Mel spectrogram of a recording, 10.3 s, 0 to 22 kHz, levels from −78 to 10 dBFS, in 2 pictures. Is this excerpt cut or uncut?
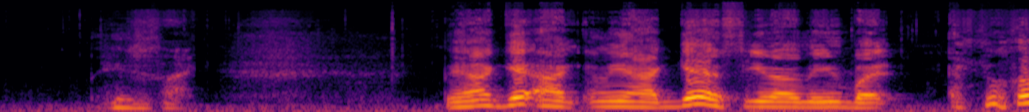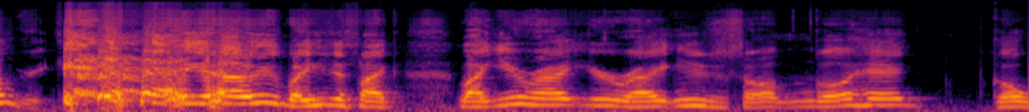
cut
